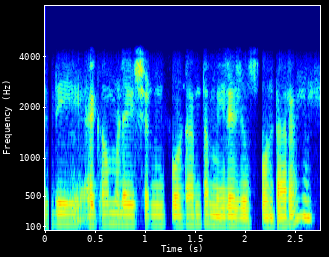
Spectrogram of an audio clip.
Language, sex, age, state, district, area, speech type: Telugu, male, 30-45, Telangana, Peddapalli, rural, conversation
